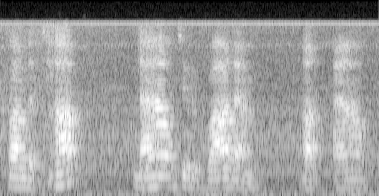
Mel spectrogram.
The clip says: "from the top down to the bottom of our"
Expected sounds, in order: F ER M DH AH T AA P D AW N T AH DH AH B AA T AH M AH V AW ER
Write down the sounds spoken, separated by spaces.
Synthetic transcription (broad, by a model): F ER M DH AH T AA P D AW N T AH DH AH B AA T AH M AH P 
